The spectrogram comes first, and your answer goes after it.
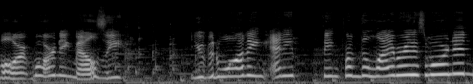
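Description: Over clear music in the background, a female-sounding put-on character voice speaks at a moderate pace with an extremely high pitch.

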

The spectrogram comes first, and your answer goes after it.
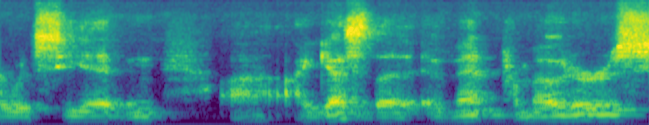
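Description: A man with an American accent speaks at a moderate pace, and everything behind him is quiet. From US Midwest. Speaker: pole vault coach and sports equipment employee. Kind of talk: casual interview. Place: studio. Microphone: studio mic.

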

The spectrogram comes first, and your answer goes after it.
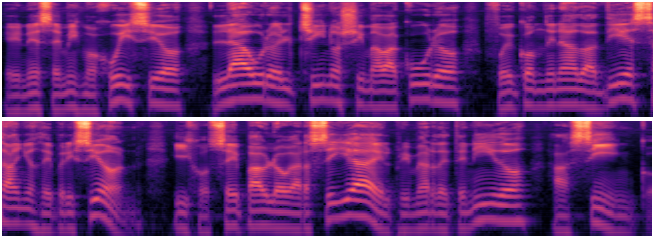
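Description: Recorded very cleanly against a silent background, a man with a normal speaking voice and fairly low pitch talks at a fairly slow pace with lively intonation. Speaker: YouTube storyteller. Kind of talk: scripted narration.

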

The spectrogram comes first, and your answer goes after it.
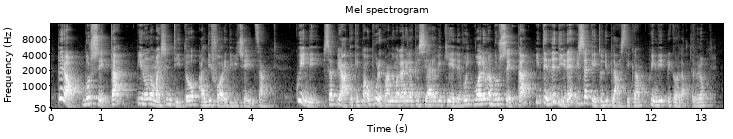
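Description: In a room with audible echo, a woman talks at a moderate pace in a fairly low pitch. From Vicenza, Veneto, Italy. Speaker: travel vlogger. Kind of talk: casual talk to camera. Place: home room.

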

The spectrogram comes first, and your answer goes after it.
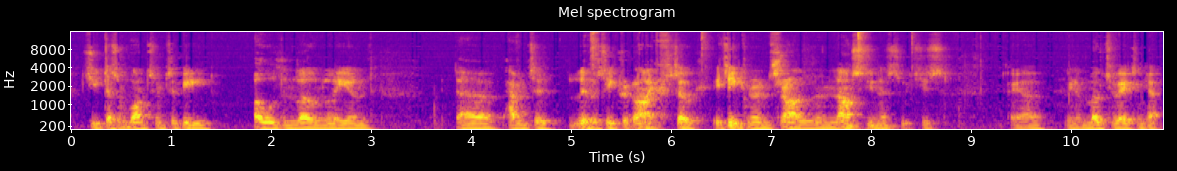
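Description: The speaker talks at a moderate pace in a monotone, flat intonation, with light background noise and audible room echo. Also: man, very deep, low pitch for a man. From North Wales, Holyhead. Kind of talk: interview. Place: home room. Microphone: camera far.

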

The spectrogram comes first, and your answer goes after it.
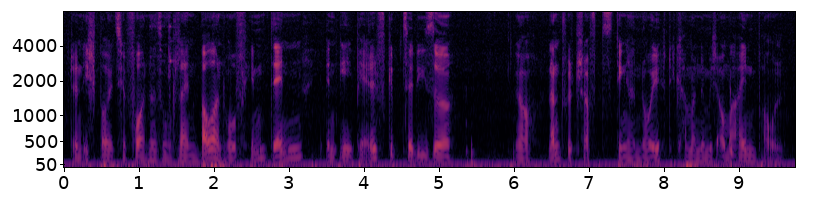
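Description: With vocal fry and a very deep, low pitch, a man talks at a fairly slow pace while his pitch swings very widely. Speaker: gaming YouTuber. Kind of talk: let's play commentary. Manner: casual, thinking aloud.

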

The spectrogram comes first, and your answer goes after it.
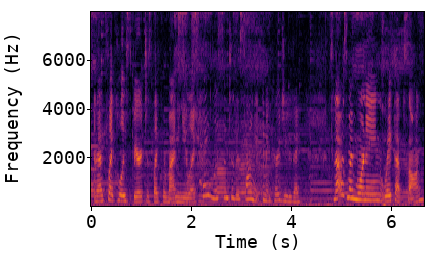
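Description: A woman talking at a very fast pace over clear background music. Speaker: faith vlogger. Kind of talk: casual devotional live chat. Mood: warm, encouraging, smiling. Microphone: phone near.

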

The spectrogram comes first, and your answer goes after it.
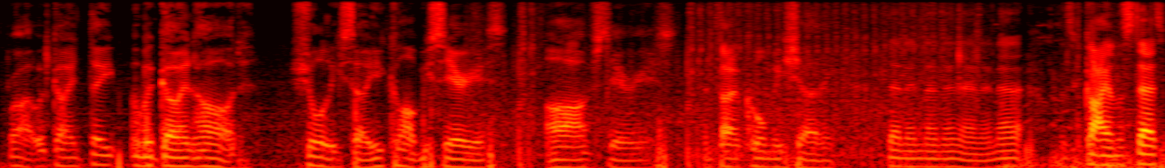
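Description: A man with a British accent talks at a fairly quick pace, his pitch fairly low. His intonation stays fairly even against noticeable background noise. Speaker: gamer. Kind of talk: casual gaming banter. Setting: online multiplayer game chat.

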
